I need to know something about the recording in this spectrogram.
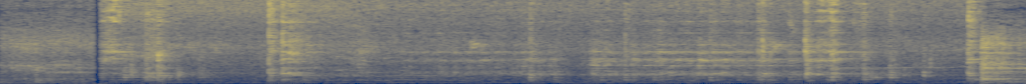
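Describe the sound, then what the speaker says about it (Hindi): Beetroot pieces fry in oil while a ladle scrapes and knocks against the pan in irregular metallic clatters over a soft background sizzle, close and without voices. "इसी तरह बाकी के बीटरूट भी फ्राई कर लेंगे"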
